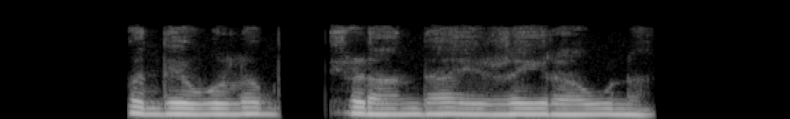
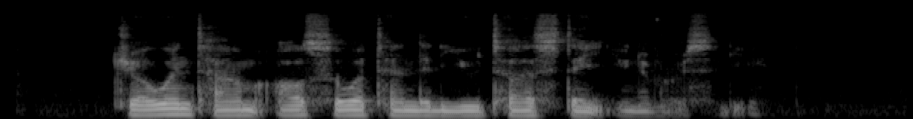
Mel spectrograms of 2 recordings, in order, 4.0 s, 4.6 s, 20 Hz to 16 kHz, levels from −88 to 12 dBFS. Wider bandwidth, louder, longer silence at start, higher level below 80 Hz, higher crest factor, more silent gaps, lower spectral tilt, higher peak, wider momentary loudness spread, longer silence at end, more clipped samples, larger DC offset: second, 7.8 kHz vs 11 kHz; first, -24 LUFS vs -33 LUFS; about the same, 0.65 s vs 0.55 s; first, -58 dBFS vs -74 dBFS; about the same, 16 dB vs 18 dB; first, 1.42-1.62 s vs none; first, -8.5 dB/octave vs -6.5 dB/octave; first, -8 dBFS vs -16 dBFS; second, 8 LU vs 16 LU; second, 0.7 s vs 0.85 s; neither; neither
